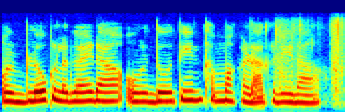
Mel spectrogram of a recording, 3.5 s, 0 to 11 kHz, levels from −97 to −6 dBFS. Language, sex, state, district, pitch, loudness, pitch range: Marwari, female, Rajasthan, Nagaur, 225 Hz, -14 LUFS, 215-235 Hz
